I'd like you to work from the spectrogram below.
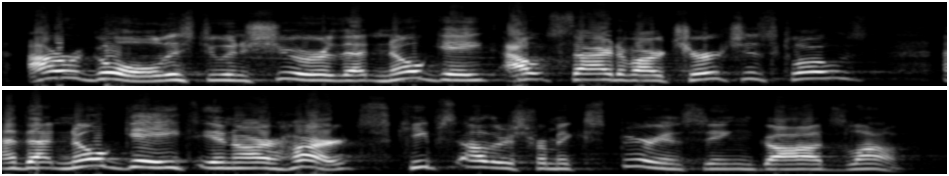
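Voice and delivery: normal talking voice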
